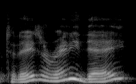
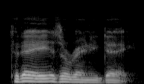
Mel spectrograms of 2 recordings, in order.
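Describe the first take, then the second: First: The pitch rises at the end. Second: The pitch falls at the end. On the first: The speaker is uncertain and insecure. "Up inflection means you're uncertain, you're insecure" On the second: The speaker does not want to talk about it anymore. "Down inflection means you don't want to talk about it anymore"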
